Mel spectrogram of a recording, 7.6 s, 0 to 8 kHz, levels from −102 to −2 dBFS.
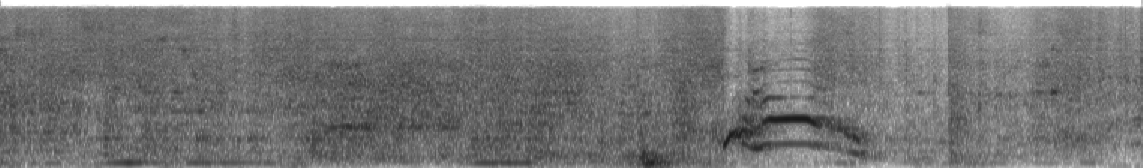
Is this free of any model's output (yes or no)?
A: no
